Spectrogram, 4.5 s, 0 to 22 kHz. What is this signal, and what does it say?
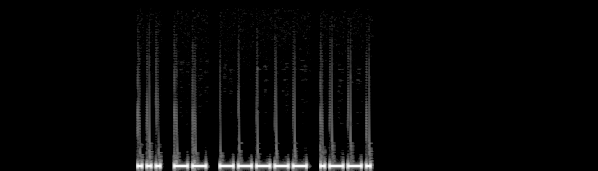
Morse code, heard as a keyed tone, about 36 wpm, 700 Hz. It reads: SM0P
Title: DXCC-100 Call Signs - 4 Characters - 35wpm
